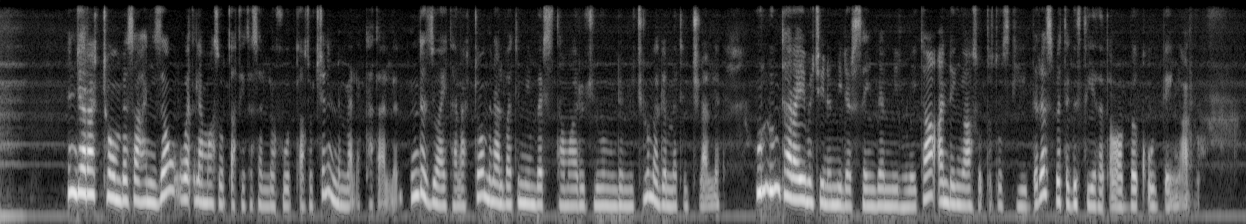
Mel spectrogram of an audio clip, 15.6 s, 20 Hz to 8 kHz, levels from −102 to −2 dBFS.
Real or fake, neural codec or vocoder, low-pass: fake; codec, 24 kHz, 3.1 kbps, DualCodec; 7.2 kHz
